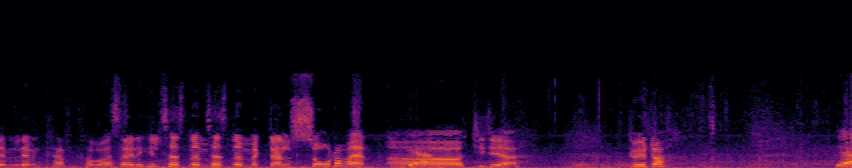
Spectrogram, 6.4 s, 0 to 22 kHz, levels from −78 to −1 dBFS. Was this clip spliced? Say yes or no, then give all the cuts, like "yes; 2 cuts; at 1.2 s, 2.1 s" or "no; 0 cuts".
yes; 1 cut; at 1.6 s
